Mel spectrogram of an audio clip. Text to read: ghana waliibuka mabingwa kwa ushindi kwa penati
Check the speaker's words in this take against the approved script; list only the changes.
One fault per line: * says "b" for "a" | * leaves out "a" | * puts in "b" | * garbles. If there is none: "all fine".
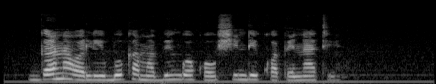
all fine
